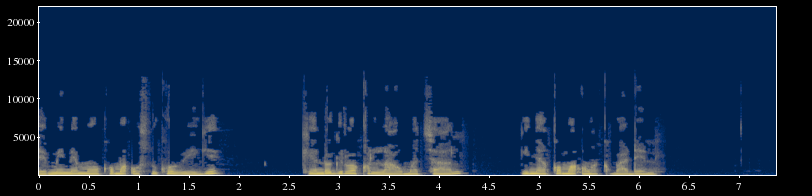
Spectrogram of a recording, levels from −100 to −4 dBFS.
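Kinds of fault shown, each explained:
Damaged data in a compressed stream: part of the encoded speech arrived corrupted, so the decoder misread those frames, lost sync and hunted for the next valid header. At 5.51 s, after "gi nyako ma" and before "bade ni", this comes out as a brief glitch.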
